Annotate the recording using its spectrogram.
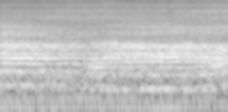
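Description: Slow liturgical singing in a church, with long held notes that change pitch only now and then.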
